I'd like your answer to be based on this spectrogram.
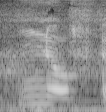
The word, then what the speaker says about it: Knauff: K-N-A-U-F-F. You should pronounce as Nuff, because normally K is always silent in like KN names.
